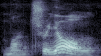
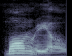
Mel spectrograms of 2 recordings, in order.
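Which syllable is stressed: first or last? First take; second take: last; first. First: The stress is on the last syllable. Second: The stress is on the first syllable. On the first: The speaker calls it wrong. "People do say Montreal. You can see they stress the last syllable" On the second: The speaker calls it right. "the stress is stressed at the is at the first syllable"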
